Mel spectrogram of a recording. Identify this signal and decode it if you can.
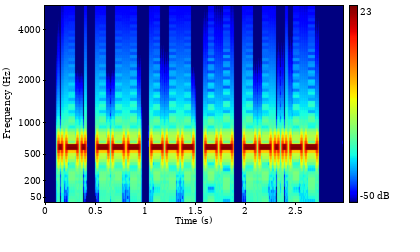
Morse code, heard as a keyed tone, about 31 wpm, 600 Hz. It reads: ROOM,
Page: Never 31wpm | CW med Gnister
